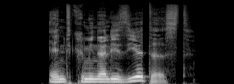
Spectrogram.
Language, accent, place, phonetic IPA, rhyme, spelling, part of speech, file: German, Germany, Berlin, [ɛntkʁiminaliˈziːɐ̯təst], -iːɐ̯təst, entkriminalisiertest, verb, De-entkriminalisiertest.ogg
- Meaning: inflection of entkriminalisieren: 1. second-person singular preterite 2. second-person singular subjunctive II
